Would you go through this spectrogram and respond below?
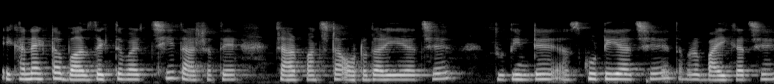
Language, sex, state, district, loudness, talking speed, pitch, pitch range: Bengali, female, Odisha, Khordha, -19 LUFS, 145 wpm, 230 Hz, 220-245 Hz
